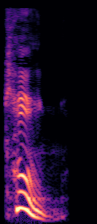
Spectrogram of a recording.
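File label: "cang", British English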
